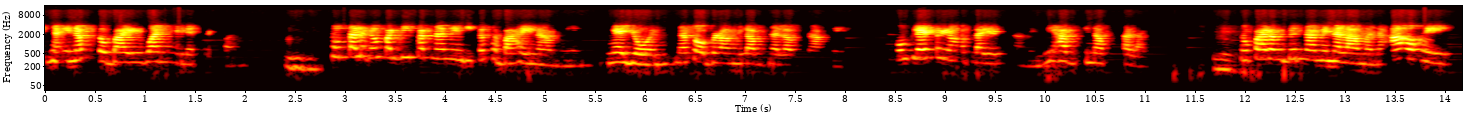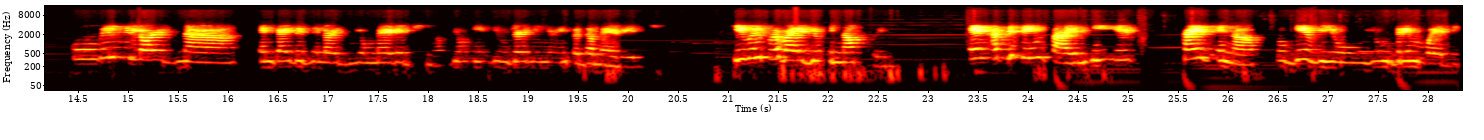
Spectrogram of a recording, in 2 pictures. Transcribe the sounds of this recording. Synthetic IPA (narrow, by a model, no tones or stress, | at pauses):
k̚ɲɐʔɛnaft̪ʊbajwɐnɛlɛk̚t̪ɾɪk̚wɐn | sot̪ɐlɐɡaŋpɐɡ̚liːpɐt̪̚naːmɪnd̪iːt̪o̞sɐbaːɦɐjnaːmɪnŋɐjonːɐso̞ːbɾɐŋlɐvnɐlɐv̚naːmɪn | komplɛːt̪o̞jʊŋʔɐplajɐnsnaːmɪnwiɦɐvɛnaft̪ɐlɐɡa | sopaːɾɐŋd̪ʊnːaːmɪnːɐlaːmɐnːɐʔaʔoːkɛj | kʊŋwɪlnɪloɹd̪̚nɐ | ʔɛnɡajd̪ɛd̪̚nɪloɹd̪̚jʊŋmɛɹɪd͡ʒɲojʊŋʔɪjʊŋd͡ʒɛɹnɪɲoʔɪ̃nt̪ud̪ɐmɛɹɪd͡ʒ | hiwɪlpɹovajd̪jʊŋʔɪnɐfwɪd | ʔɛ̃nd̪ɐt̪̚d̪ɐsẽjmt̪ajmhiʔɪs | kãjnd̪ɪnɐft̪ʊɡɪvjujʊŋd̪ɾĩmwɛd̪ɪ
